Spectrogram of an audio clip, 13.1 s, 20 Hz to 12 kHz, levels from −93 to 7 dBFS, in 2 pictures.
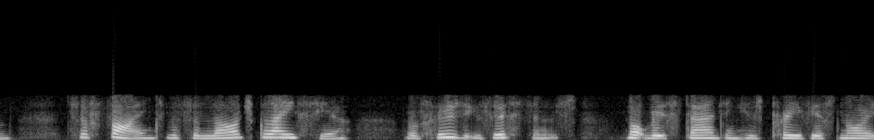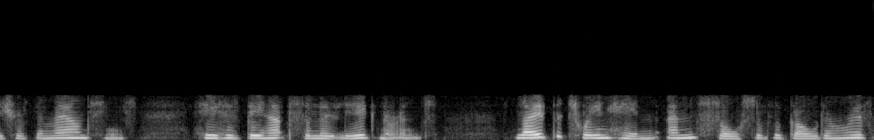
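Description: From the start, the whole recording carries the sound of the GSM full-rate codec. The voice comes through a narrow line band of roughly 150 Hz to 3.4 kHz, with nothing audible above that. The coder rebuilds speech from a vocal-tract model excited by a coarse, regularly spaced pulse train, which fits a 13 kbps full-rate stream. That sparse excitation gives the speech a plainly audible buzzy, gravelly roughness.

Between 12.30 and 12.33 s there is a brief case of lost GSM frames. The 20 ms gap fits a single dropped frame. The decoder bridges it by reusing the previous good frame's parameters, so the preceding sound is briefly held with a rough, metallic ring instead of continuing naturally. The gap is too short to fade toward silence, and normal decoding resumes right after.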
